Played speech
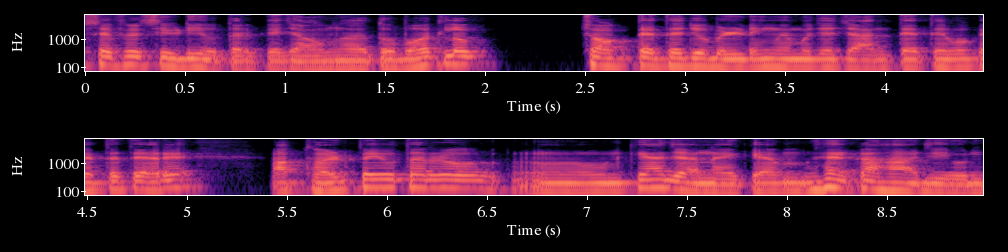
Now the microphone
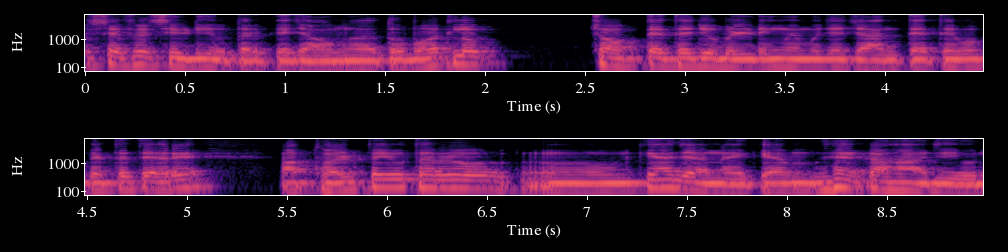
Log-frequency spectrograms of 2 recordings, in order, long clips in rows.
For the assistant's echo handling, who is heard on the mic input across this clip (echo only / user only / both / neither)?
echo only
